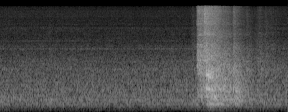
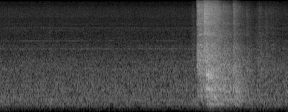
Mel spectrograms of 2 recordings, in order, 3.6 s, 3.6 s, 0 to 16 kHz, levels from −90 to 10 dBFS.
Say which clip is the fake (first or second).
first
